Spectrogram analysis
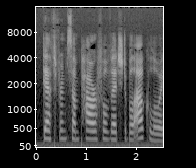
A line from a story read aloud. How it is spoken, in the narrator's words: I answered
